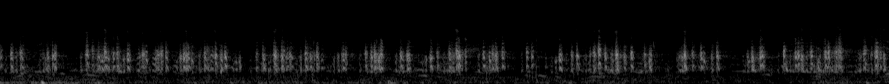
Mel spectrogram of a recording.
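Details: Wood frogs (Lithobates sylvaticus) calling from a small pond near a trail at Wachusett Mountain in spring give a chorus of short, clucking, duck-like croaks in rapid overlapping bursts.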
